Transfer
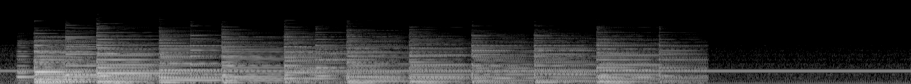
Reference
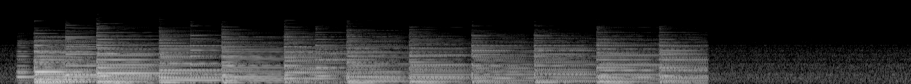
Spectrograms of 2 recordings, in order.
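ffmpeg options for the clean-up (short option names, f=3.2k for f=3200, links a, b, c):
-af "bandreject=f=47.5:t=h:w=4,bandreject=f=95:t=h:w=4,bandreject=f=142.5:t=h:w=4,bandreject=f=190:t=h:w=4,bandreject=f=630:w=30,asetnsamples=n=441:p=0,asendcmd='6.6 volume volume 6.5dB',volume=0dB"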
